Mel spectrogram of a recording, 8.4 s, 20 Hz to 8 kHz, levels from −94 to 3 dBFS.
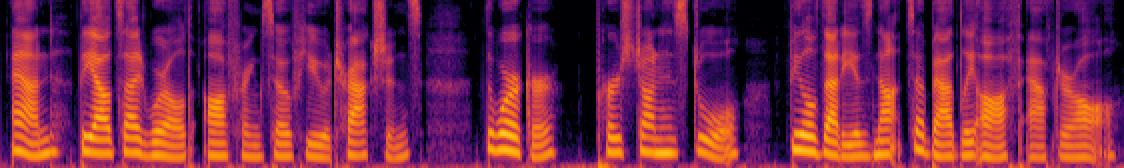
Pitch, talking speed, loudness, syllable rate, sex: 190 Hz, 170 wpm, -19 LUFS, 4.8 syllables/s, female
